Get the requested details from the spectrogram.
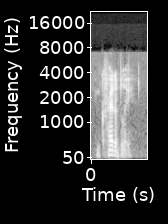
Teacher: How many syllables are in incredibly? There are 4. Stress on the second.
